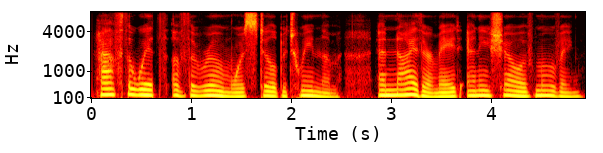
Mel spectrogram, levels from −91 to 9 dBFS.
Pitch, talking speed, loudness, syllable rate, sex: 160 Hz, 205 wpm, -15 LUFS, 4.9 syllables/s, female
